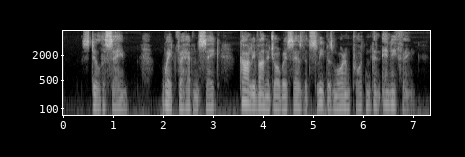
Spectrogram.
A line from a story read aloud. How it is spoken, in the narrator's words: whispered Princess Mary with a sigh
